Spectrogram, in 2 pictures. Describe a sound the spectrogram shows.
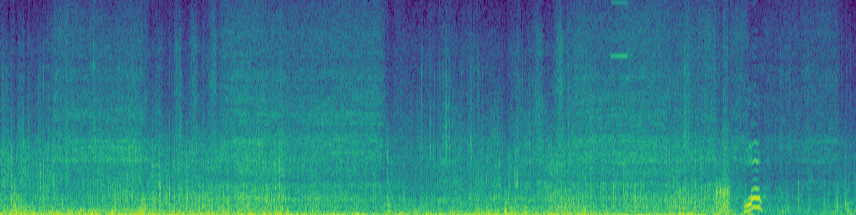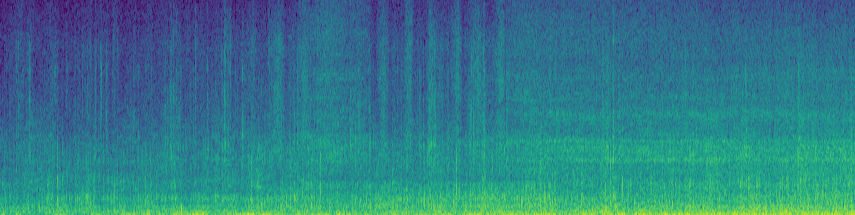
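Wind rushes loudly past a close microphone outdoors.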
